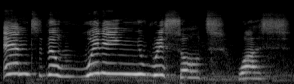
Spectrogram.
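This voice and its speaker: A young woman streaming live, chatting in an exaggerated put-on posh British accent with a theatrical, drawn-out delivery. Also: very high-pitched, animated. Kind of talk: casual live-stream chat.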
